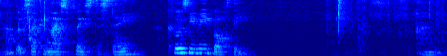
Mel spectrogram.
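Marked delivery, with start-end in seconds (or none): none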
